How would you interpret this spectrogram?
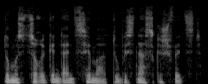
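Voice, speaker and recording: A man's voice: low voice, steady tone, quick pace, background noise, lightly acted. A man playing a haunted, secretive young migrant in a radio play, speaking a literary monologue to himself in terse, inward phrases. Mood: tense, inward.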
